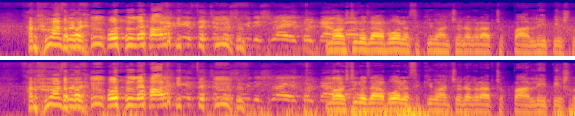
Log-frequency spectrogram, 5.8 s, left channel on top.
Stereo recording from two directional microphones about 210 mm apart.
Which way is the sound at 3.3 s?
15° right (ahead or behind).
